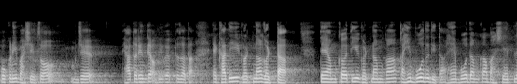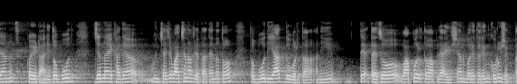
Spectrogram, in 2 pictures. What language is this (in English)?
Konkani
